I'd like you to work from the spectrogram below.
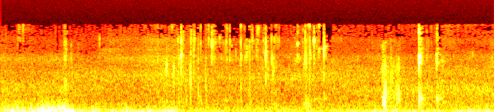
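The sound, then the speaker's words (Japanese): Someone drinks a beverage: a low rumble of handling, then soft wet mouth clicks and small gulping sounds, faint and irregular, with no talking. “ちょ、飲も”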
